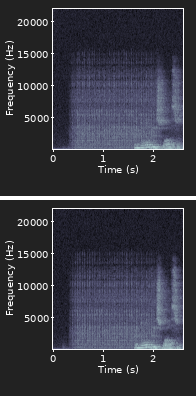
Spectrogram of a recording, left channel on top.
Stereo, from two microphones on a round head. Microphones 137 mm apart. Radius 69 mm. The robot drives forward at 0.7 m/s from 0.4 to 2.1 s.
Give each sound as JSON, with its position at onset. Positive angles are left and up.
{"t": 1.6, "sound": "a woman speaking", "side_deg": -60, "distance_m": 4.0}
